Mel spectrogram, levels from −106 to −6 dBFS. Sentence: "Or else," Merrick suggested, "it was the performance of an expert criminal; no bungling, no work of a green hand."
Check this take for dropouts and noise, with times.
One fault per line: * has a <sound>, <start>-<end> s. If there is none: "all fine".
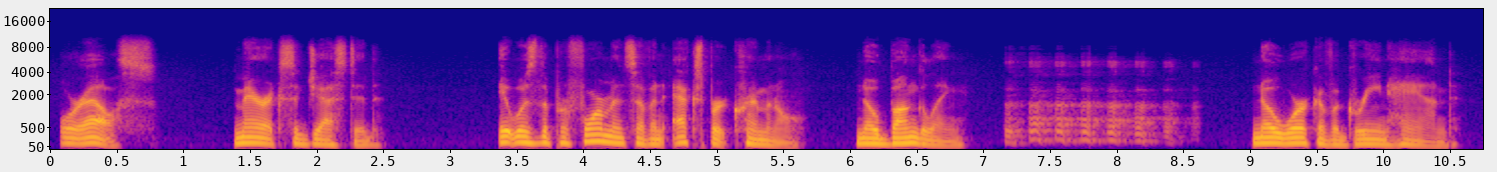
* has a laugh, 7.1-8.7 s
